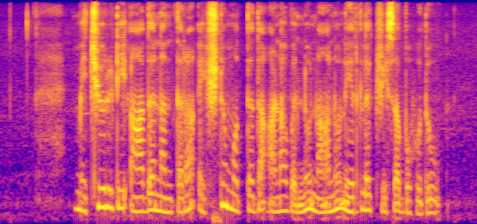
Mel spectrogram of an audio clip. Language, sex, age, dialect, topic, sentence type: Kannada, female, 25-30, Mysore Kannada, banking, question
